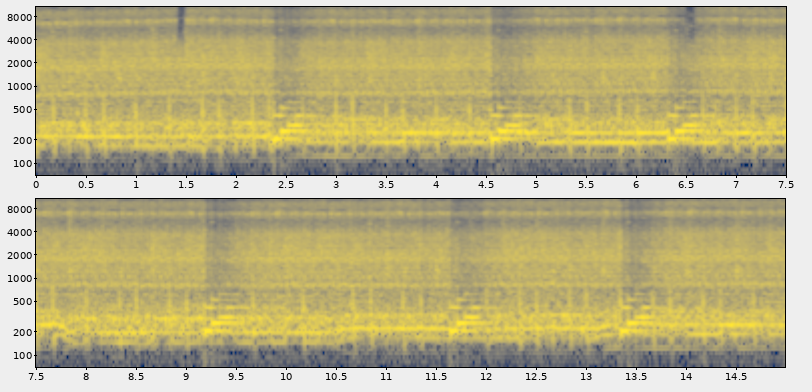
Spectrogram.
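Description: A toy-like engine drones steadily with a buzzing tone.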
